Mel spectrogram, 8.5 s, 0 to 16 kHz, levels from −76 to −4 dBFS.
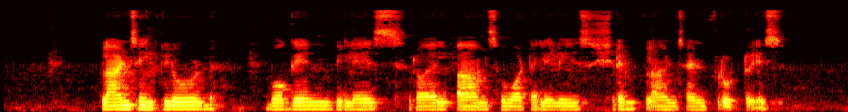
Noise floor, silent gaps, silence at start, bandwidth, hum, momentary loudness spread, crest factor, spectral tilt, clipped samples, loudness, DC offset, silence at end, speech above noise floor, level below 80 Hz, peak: -54 dBFS; none; 1 s; 11.5 kHz; none; 10 LU; 18 dB; -6 dB/octave; under 0.1%; -20 LUFS; under 0.1%; 0.65 s; 35 dB; -50 dBFS; -2 dBFS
